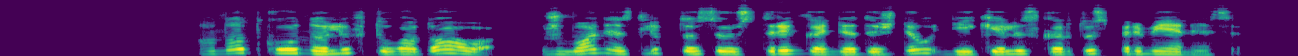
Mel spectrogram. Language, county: Lithuanian, Vilnius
